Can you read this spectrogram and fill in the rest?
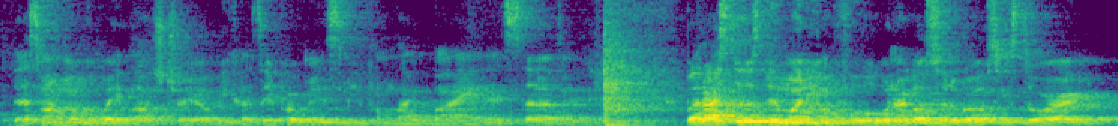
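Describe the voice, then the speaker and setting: Low-voiced chatty man in an echoey room. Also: a little fast, distant mic, slight background noise. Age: late 20s. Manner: chatty, animated, frequent "like" fillers. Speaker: vlogger host. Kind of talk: casual chat.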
